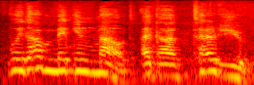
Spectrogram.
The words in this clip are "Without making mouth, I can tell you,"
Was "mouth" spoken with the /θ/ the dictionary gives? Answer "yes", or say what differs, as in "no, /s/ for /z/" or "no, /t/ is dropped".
no, /t/ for /θ/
